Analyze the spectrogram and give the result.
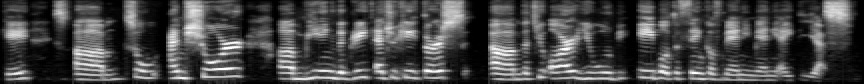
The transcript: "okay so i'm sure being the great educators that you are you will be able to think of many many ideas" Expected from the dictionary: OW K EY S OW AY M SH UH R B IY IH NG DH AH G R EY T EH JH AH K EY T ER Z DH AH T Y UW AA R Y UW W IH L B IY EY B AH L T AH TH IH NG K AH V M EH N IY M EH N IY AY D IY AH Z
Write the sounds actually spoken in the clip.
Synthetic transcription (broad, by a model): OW K EY S OW AY M SH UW R B IY IH NG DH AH G R EY T EH JH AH K EY T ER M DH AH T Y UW AA R Y UW W IH L B IY EY B AH L T AH TH IH NG K AH V M EH N IY M EH N IY AY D IY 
